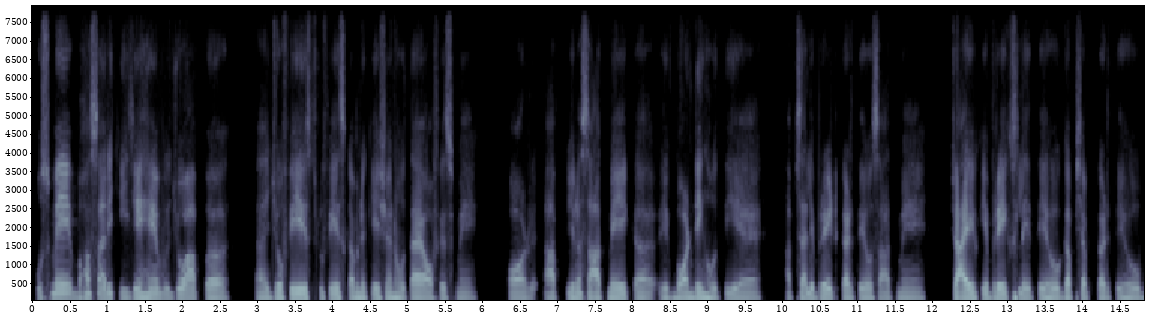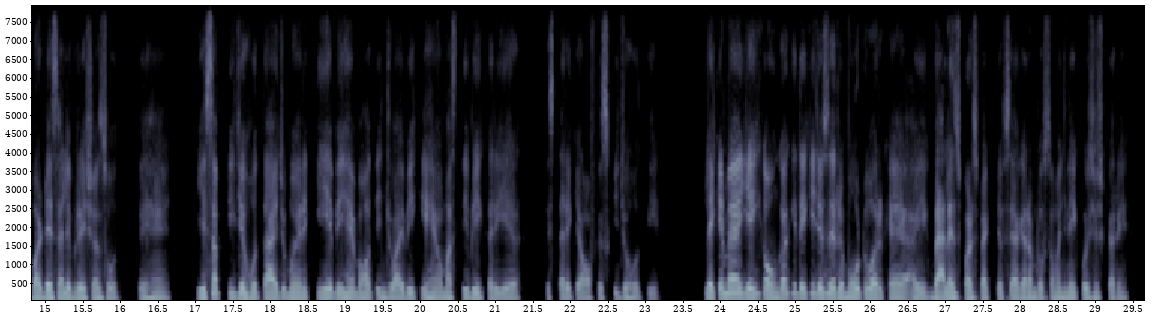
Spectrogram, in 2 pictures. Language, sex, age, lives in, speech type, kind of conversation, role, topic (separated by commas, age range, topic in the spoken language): Hindi, male, 40-44, India, conversation, podcast, guest, Remote work ne office culture ko kaise badal diya hai, tum kya sochte ho?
